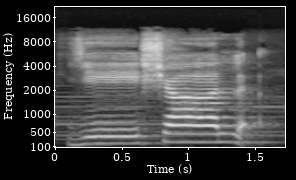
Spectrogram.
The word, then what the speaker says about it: యేషాం: వానసాజాత యేషా లోకైమా ప్రజాః యేషాల్ య తో ఏ ఏ అని పలకకూడదు ఇక్కడ యేషాల్ అనుస్వారము నాసిక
